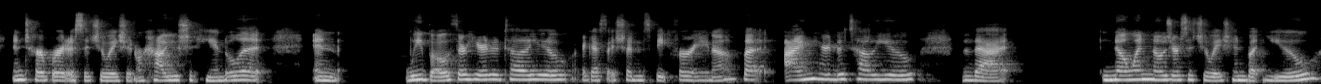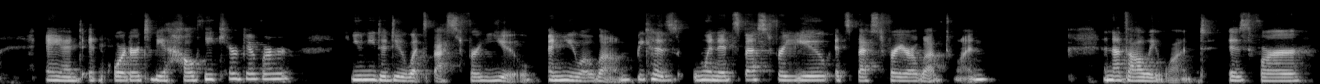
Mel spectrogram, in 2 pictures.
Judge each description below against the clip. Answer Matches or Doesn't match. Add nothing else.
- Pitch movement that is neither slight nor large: Matches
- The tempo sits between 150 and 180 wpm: Matches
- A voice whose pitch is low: Doesn't match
